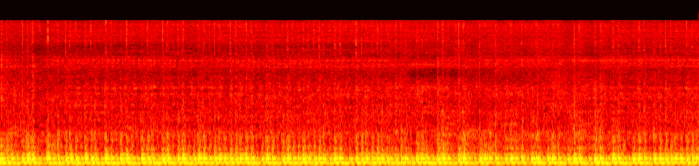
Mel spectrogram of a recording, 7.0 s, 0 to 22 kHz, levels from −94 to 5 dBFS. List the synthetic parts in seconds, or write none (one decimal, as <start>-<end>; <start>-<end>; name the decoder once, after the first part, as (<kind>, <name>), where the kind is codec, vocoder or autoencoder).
0.0-0.6 (codec, SNAC); 3.9-6.1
